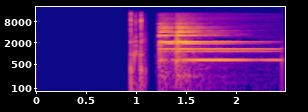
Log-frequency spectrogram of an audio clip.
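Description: Subscribe-button animation sound effects: two quick clicks about a second in, then a bell ding that rings on and slowly fades.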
